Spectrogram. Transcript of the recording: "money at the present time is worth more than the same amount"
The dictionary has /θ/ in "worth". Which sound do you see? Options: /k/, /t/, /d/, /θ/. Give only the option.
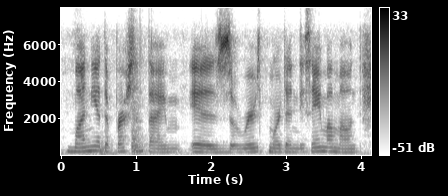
/t/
